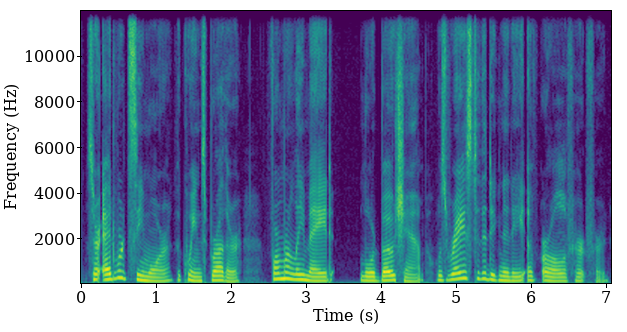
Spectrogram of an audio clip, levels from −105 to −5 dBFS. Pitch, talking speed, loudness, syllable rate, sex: 195 Hz, 160 wpm, -19 LUFS, 4.8 syllables/s, female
